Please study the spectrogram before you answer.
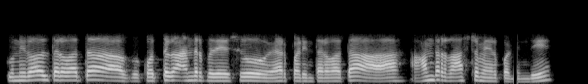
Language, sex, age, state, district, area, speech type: Telugu, male, 45-60, Andhra Pradesh, Chittoor, urban, conversation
